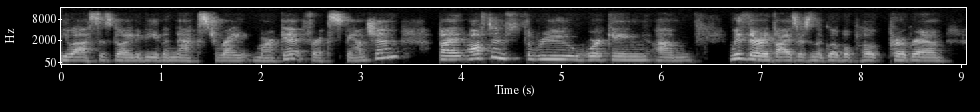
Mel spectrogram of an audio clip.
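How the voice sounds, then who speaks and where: A woman speaks with a fairly low pitch. Her pace is moderate and her pitch varies in an ordinary way. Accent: American. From United States. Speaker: program manager. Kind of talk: online information session.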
